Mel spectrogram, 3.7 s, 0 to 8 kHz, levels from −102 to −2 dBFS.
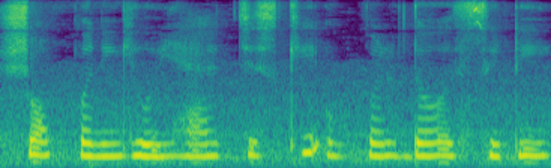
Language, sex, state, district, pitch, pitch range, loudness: Hindi, female, Punjab, Fazilka, 225 Hz, 220-235 Hz, -16 LUFS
